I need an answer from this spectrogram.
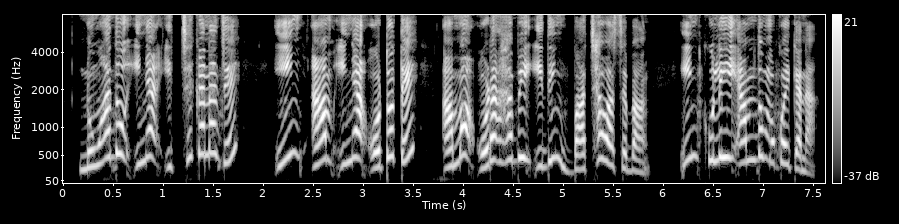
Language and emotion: Santali, angry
